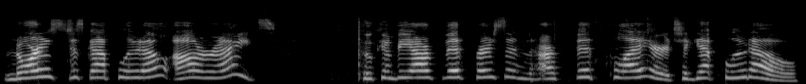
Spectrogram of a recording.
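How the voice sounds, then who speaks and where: A high-voiced woman hosts a live online game, upbeat and chatty, laughing easily as she calls out the winners. Her voice is bright and crisp, recorded dry and close. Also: takes it slowly, no echo, low-quality recording. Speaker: host. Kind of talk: live game-show hosting.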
